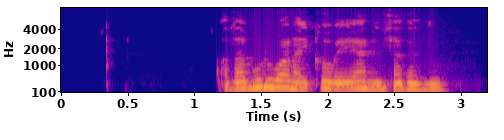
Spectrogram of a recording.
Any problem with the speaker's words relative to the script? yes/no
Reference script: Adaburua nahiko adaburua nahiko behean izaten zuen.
yes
